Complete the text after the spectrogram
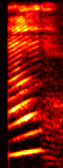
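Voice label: "ran2", Mandarin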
